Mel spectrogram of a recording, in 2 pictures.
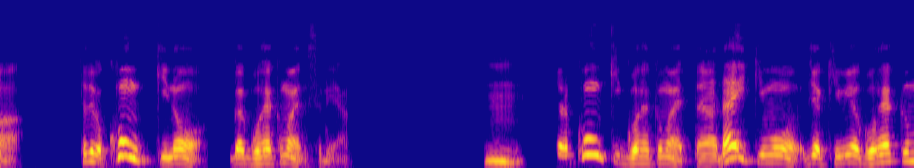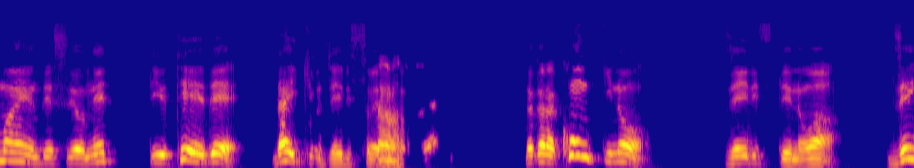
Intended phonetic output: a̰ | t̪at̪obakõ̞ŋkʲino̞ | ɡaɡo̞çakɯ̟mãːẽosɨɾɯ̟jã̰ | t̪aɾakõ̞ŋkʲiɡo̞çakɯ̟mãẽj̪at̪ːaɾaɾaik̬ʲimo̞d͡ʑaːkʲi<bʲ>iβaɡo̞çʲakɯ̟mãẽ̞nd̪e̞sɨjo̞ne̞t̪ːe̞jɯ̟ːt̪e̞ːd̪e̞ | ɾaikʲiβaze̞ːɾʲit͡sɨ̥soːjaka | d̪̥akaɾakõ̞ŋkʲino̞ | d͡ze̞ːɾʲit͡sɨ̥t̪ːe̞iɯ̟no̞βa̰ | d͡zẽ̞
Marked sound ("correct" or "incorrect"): incorrect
